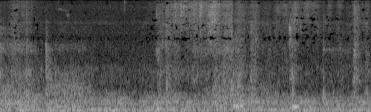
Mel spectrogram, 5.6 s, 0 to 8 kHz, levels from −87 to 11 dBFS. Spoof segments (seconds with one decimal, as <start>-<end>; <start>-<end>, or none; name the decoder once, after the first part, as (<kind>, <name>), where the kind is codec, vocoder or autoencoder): none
